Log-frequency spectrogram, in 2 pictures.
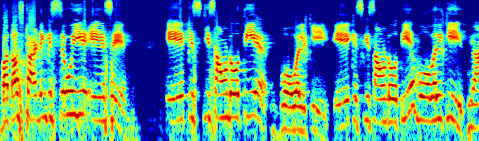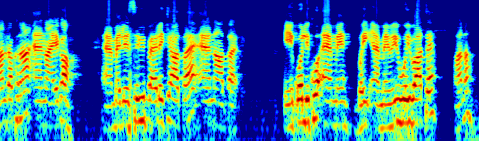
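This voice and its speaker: Lively, bright-voiced man teaching a class. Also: high voice, measured pace, poor audio. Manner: lively, asks the class questions and answers them himself. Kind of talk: classroom grammar lesson. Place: classroom with a board.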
